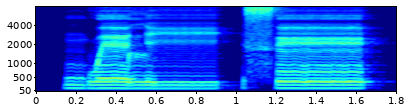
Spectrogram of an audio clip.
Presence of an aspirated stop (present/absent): absent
